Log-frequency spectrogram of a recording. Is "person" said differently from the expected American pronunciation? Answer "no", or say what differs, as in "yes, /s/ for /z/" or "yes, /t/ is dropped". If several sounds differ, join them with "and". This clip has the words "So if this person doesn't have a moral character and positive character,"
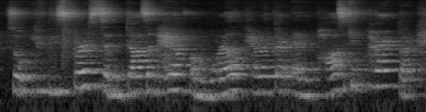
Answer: yes, /f/ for /p/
